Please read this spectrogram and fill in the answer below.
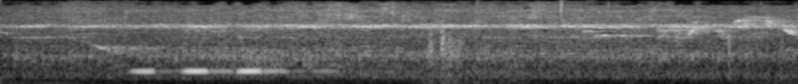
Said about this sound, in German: Upupa heißt lateinisch Wiedehopf. Und jetzt versteht man auch warum. Das ist der Balzruf dieses Vogels.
